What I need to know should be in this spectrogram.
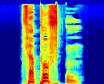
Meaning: inflection of verpuffen: 1. first/third-person plural preterite 2. first/third-person plural subjunctive II
- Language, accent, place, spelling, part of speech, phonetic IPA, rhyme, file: German, Germany, Berlin, verpufften, adjective / verb, [fɛɐ̯ˈpʊftn̩], -ʊftn̩, De-verpufften.ogg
